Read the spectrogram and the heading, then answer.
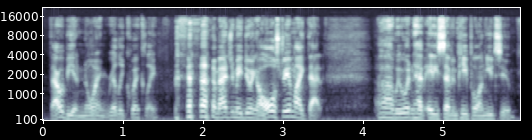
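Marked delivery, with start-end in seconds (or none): none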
